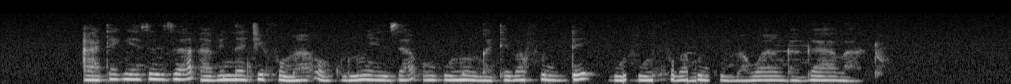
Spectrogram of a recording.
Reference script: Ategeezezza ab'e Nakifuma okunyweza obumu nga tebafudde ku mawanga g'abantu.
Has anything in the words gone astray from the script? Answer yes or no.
yes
